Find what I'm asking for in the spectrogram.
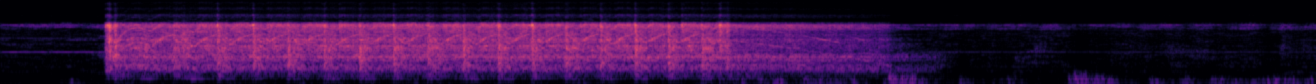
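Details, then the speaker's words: Renault Duster diesel, parked four days, cranks but won't start: steady starter cranking with even compression beats, never fires; high-pressure fuel pump makes no pressure at the opened common-rail union, pump choked by dust. "no, its not there's problem in fuel pump High pressure fuel pump is not making pressure"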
